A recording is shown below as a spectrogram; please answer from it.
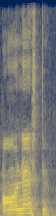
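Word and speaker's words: honest: य कहते हैं कि ऑनेस्ट इसका उच्चारण अ से आ रहा है ऑनेस्ट का मतलब तो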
